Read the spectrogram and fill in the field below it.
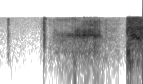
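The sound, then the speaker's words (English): A person getting over a cold coughs: a couple of short, sharp coughs, a raspy breathy stretch, then a louder, harsher cough at the end. No one speaks. “I apologize about the coughing there.”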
